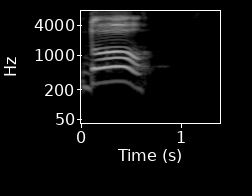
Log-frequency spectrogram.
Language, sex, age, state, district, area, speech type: Punjabi, female, 18-30, Punjab, Patiala, rural, read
